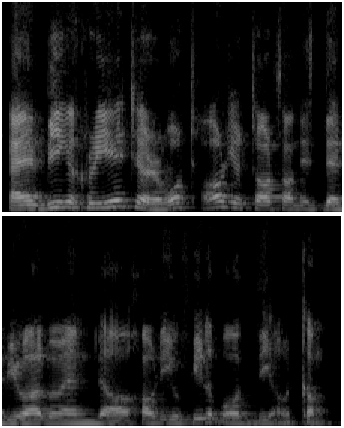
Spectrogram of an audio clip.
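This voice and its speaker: A man interviewing a guest over a video call, often repeating praise words and pausing with fillers. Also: mid-range voice, vocal fry, darkish tone, dull audio. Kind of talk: interview questions.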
